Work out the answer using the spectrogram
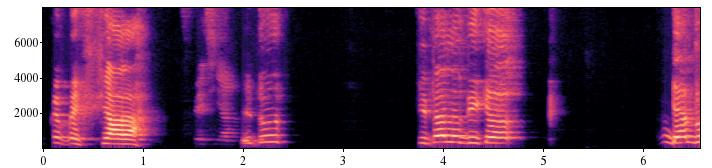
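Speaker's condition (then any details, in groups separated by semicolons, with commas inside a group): Cerebral palsy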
